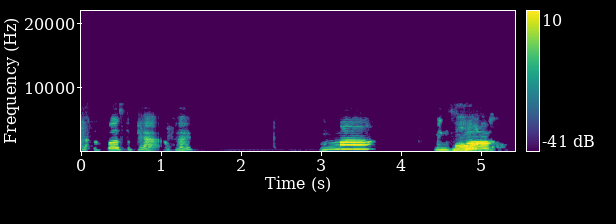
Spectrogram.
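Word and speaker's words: 马: Ma means mother, right? And if we say in the third tone, we say ma, which is horse.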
